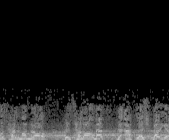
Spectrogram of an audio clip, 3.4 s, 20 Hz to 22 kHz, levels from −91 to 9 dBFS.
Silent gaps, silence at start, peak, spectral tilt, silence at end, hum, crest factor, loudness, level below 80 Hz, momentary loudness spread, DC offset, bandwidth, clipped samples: none; 0 s; -6 dBFS; -6.5 dB/octave; 0 s; none; 14 dB; -21 LUFS; -58 dBFS; 5 LU; under 0.1%; 7.6 kHz; under 0.1%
